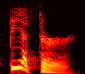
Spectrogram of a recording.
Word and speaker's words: Pieter: What's your cousin and is it pronounced Peter or Pieter? Pieter.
